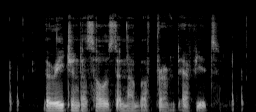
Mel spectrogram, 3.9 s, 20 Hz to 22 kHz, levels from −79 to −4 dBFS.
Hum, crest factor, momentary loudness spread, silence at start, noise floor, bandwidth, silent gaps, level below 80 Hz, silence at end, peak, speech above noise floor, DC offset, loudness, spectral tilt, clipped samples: none; 20 dB; 23 LU; 0.15 s; -53 dBFS; 13.5 kHz; none; -60 dBFS; 0.35 s; -10 dBFS; 23 dB; under 0.1%; -30 LUFS; -4 dB/octave; under 0.1%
